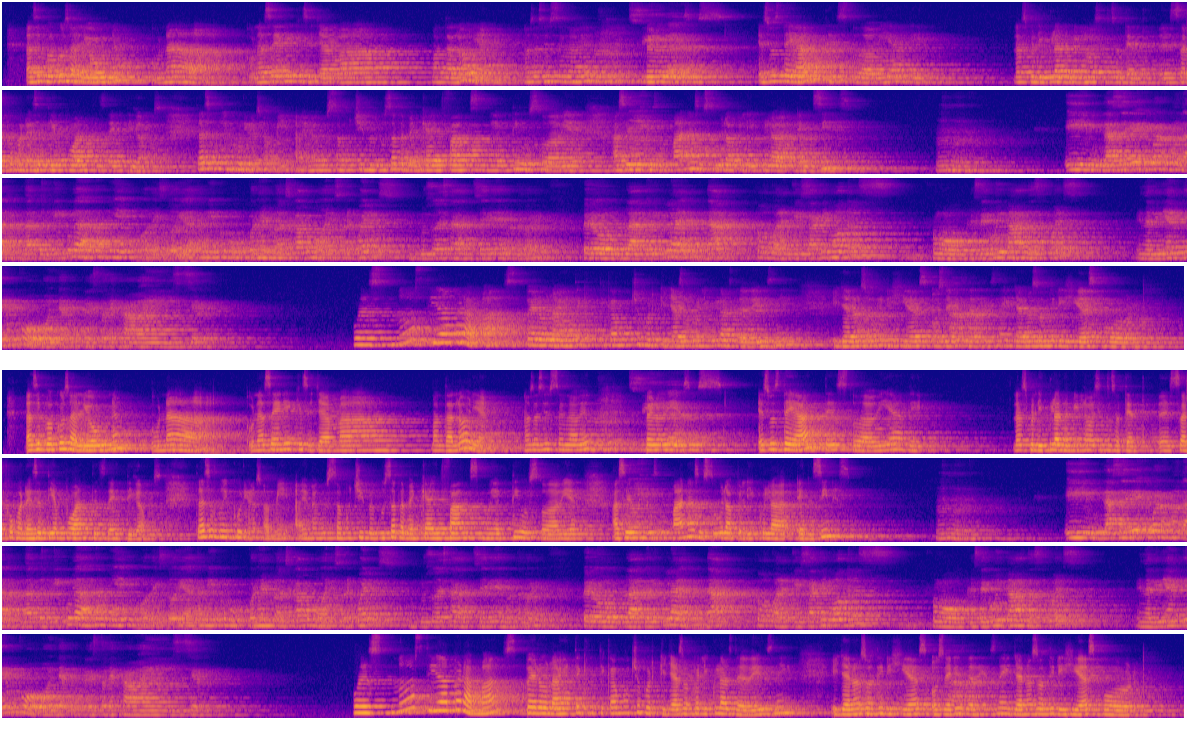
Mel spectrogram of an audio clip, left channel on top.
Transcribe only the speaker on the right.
Hace poco salió una, una, una serie que se llama Mandalorian. No sé si usted la vio,
pero
di, eso es, eso es de antes todavía las películas de 1970, está como en ese tiempo antes de, digamos. Entonces es muy
curioso a mí, a mí me gusta mucho y me gusta también que hay fans muy activos todavía. Hace
unas
semanas
estuvo la película en cines.
Pues no, sí da para más, pero la gente critica mucho porque ya son películas de Disney y ya no son dirigidas, o series
de Disney y ya no son dirigidas por,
